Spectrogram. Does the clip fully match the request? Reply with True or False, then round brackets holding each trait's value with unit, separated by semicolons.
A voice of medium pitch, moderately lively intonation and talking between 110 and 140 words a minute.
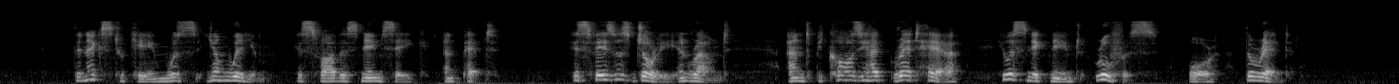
False (160 Hz; 5.9 semitones; 135 wpm)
